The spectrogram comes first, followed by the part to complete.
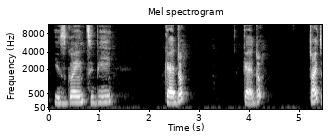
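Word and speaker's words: Kedu: Ko. Try to say it. Ko. I will spell it, but I'll spell it in English.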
